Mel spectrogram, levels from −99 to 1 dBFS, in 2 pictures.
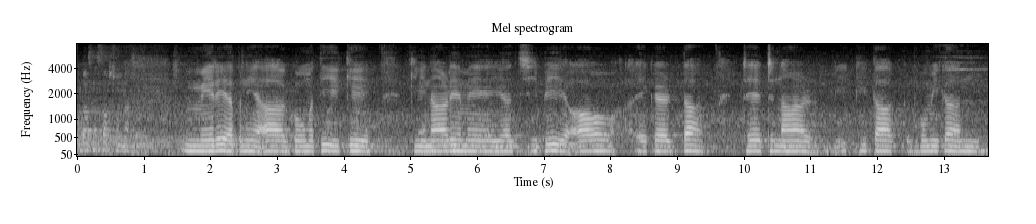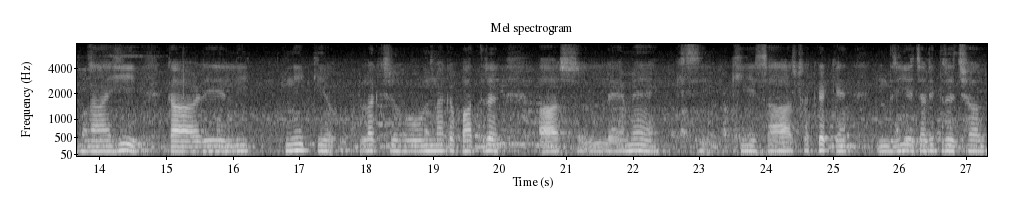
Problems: background sounds at intervals, echo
